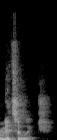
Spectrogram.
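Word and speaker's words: Mitzewich: or mispronouncing names because my name is mitsuwich and growing up it was pronounced a thousand different ways none of which were mitsubish so i can relate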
